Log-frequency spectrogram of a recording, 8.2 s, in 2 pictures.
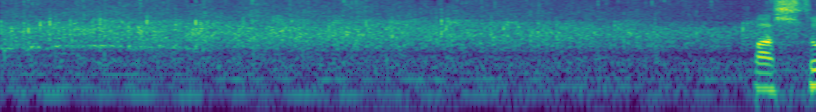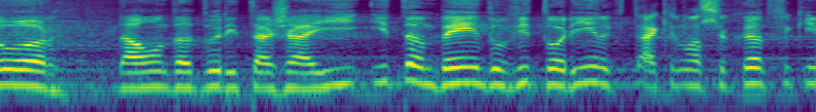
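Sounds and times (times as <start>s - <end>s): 
audience applause: 0.0s - 4.5s
speech: 3.8s - 8.1s.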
